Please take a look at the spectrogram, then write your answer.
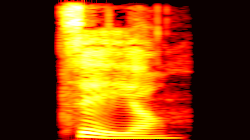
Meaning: third-person singular single-possession possessive of cél
- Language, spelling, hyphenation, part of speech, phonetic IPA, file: Hungarian, célja, cél‧ja, noun, [ˈt͡seːjːɒ], Hu-célja.ogg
